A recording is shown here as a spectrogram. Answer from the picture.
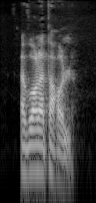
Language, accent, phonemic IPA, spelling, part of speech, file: French, France, /a.vwaʁ la pa.ʁɔl/, avoir la parole, verb, LL-Q150 (fra)-avoir la parole.wav
- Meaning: to have the floor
